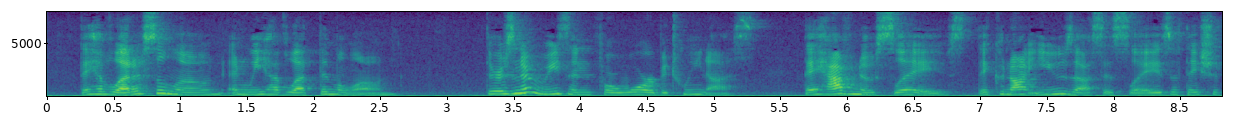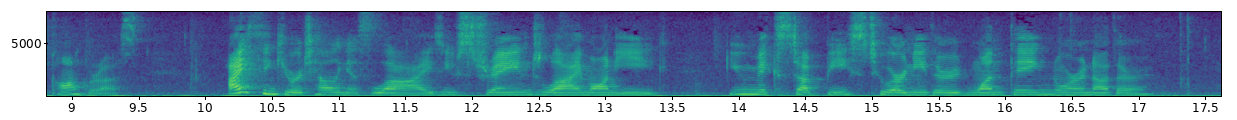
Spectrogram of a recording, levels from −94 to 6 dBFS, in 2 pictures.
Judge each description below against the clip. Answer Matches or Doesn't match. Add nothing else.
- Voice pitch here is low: Doesn't match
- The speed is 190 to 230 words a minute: Matches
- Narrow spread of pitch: Matches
